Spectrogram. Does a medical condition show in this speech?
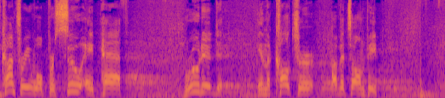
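No.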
